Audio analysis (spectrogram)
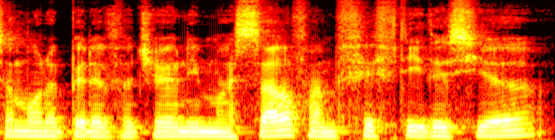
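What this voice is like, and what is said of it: Northeast English accent. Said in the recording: “accent, um, I'm British. I'm from the northeast of England”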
